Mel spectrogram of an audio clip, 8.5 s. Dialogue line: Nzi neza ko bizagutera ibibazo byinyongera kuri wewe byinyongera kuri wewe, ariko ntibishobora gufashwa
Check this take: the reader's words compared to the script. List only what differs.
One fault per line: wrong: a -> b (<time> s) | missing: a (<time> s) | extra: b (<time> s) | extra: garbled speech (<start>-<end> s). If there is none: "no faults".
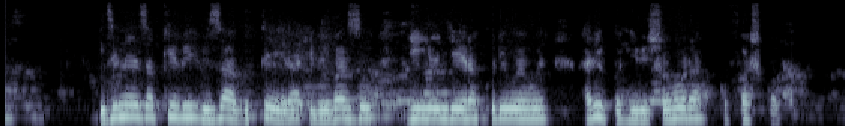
extra: ibi (1.8 s)
missing: byinyongera kuri wewe (5.4 s)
